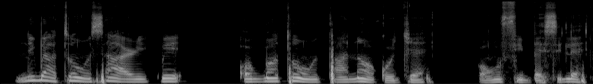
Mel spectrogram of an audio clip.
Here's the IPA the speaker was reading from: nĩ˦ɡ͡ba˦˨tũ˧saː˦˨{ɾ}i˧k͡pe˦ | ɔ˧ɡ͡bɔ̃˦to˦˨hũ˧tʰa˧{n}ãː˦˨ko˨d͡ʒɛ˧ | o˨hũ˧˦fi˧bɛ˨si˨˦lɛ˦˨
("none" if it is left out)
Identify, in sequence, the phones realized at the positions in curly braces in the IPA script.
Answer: ɾ, n

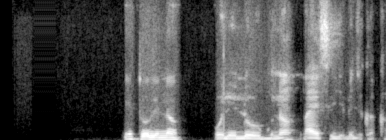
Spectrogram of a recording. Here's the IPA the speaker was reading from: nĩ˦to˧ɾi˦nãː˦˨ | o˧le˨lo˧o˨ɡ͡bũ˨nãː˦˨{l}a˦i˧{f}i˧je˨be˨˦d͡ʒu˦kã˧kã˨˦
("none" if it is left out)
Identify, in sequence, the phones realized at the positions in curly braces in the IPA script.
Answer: l, s

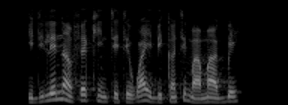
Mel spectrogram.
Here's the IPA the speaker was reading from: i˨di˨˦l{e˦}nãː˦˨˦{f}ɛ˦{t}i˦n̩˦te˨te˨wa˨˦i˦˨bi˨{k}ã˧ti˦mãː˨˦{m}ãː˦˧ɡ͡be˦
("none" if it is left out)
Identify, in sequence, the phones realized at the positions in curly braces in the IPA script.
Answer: e˦, f, k, k, m

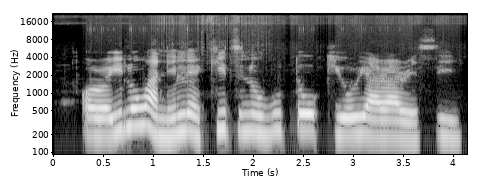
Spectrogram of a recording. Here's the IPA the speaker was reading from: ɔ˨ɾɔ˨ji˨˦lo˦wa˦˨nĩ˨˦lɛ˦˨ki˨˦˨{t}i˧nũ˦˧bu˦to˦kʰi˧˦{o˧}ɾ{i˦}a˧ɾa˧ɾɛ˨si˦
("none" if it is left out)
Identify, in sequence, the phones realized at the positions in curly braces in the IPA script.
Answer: t, o˧, i˦

